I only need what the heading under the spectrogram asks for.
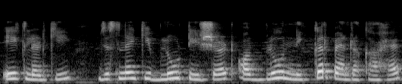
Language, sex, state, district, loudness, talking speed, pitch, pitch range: Hindi, female, Himachal Pradesh, Shimla, -16 LUFS, 195 wpm, 245 Hz, 230-270 Hz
